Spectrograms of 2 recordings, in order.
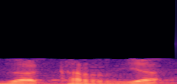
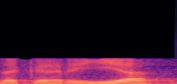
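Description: First: The name ends with a short vowel. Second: The name ends with a long vowel. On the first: "tanpa alif" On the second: "dengan alif bil qasri"

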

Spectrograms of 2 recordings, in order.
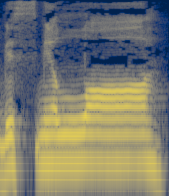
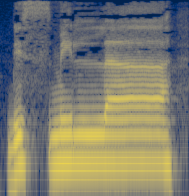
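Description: First: The long a vowel is heavy and darkened. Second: The long a vowel is light and thin. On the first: The speaker calls it wrong. "ولا يصح أن نقول" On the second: The speaker calls it right. "كيف الألف في بسم الله مرققة"

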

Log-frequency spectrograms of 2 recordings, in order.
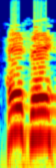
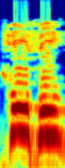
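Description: First: The vowels sound like a slanted e. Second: The vowels sound like a clear i. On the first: The speaker calls it wrong. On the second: The speaker calls it right.

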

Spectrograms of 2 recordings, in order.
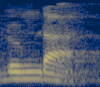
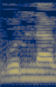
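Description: First: The word begins with a lisped 'd' sound. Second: The word begins with a clear 'g' sound. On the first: "तोतले बोलते थे तो गुंडा को बोले डुंडा" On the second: "तोतले बोलते थे तो गुंडा को"

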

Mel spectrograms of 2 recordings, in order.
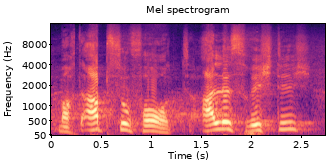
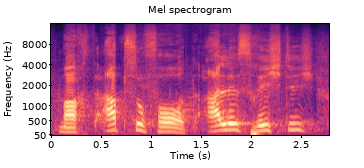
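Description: Both takes have the same delivery.

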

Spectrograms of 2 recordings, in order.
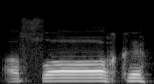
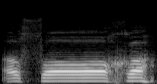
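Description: The two takes are said the same way.

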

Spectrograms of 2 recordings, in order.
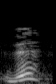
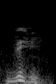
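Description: First: The final h is silent, with no vowel. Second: The final h takes a brief, clipped i vowel. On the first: "بالسكون" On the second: "بالاختلاس الكسرة"

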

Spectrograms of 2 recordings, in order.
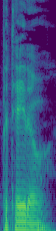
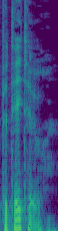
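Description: First: The word is said in an American-style accent. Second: The word is said in a Filipino accent. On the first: The speaker is adjusting so dictation software understands. "a conscious effort to be more" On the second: This is the speaker's natural way of speaking. "instead of potato"

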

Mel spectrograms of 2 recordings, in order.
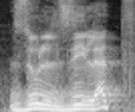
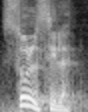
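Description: First: The word starts with a hissing z sound. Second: The word starts with an s sound. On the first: The speaker calls it right. "mengucapkan ayat pertama dari surah Az-Zalzalah yang tepat" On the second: The speaker calls it wrong. "mengubah huruf zai menjadi huruf sin"

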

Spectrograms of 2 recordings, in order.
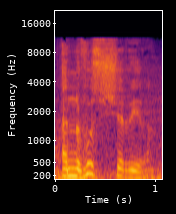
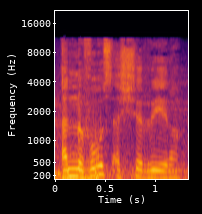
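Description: No difference in how they are said.

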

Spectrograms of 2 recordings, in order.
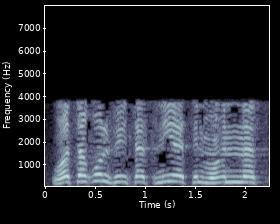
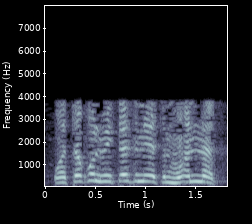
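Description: No difference in how they are said.

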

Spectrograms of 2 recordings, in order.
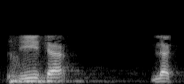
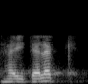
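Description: First: The first word begins with a long 'i' vowel. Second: The first word begins with a short 'a' vowel.

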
